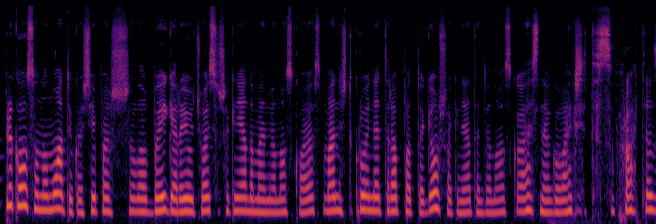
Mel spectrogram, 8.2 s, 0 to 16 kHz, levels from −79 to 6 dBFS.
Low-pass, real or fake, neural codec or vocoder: 14.4 kHz; real; none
